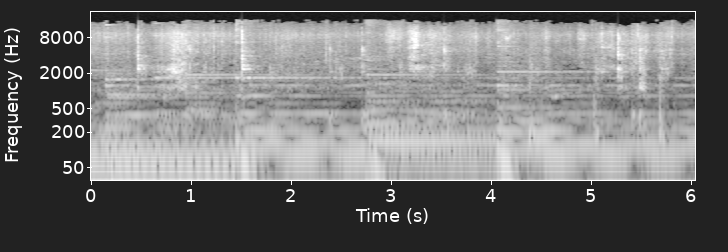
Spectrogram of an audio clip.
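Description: Onion and spice masala (ginger and garlic paste, bay leaf, whole spices) sizzling in hot oil in a pressure cooker pot, stirred with a spoon that scrapes the pot in repeated irregular strokes.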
